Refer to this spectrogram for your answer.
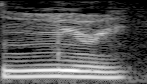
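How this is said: It is said with an r sound.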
